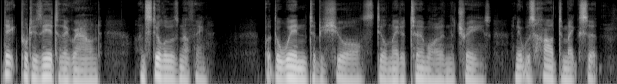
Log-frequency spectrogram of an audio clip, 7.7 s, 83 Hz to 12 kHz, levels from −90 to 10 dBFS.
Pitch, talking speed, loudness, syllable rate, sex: 105 Hz, 250 wpm, -19 LUFS, 5.9 syllables/s, male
